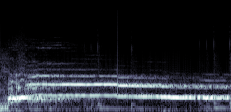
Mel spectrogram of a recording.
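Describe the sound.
A wolf howls in one long, loud, sustained note that slowly sinks in pitch, heard on its own with no voices.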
